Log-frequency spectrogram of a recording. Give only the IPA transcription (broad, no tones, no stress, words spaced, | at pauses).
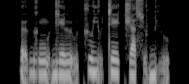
ə̰ ɡœŋ͡mə̰ɡe lṵ t͡ʃujṵte t͡ʃasṵbʲṵ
